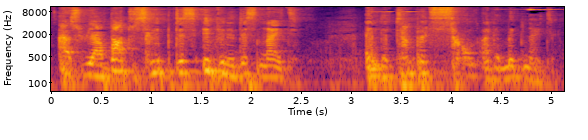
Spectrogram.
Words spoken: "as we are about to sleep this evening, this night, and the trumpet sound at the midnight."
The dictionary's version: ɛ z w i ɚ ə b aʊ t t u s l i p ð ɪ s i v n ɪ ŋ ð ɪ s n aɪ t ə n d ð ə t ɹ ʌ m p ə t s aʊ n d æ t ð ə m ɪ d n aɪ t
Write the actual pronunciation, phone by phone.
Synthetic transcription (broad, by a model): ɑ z w i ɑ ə b aʊ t t u s l i p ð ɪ s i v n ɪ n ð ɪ s n aɪ t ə n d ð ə t ɛ m p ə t s aʊ n d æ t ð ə m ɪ d n aɪ t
